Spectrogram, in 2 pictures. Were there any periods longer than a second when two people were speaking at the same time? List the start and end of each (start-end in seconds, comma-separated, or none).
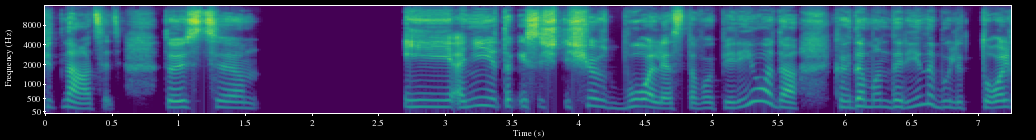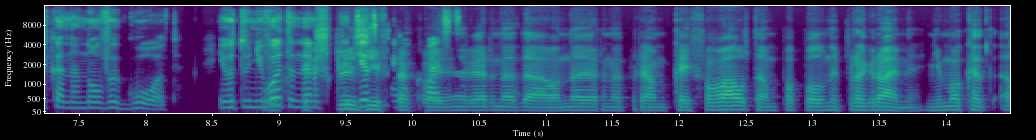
8.8-10.4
